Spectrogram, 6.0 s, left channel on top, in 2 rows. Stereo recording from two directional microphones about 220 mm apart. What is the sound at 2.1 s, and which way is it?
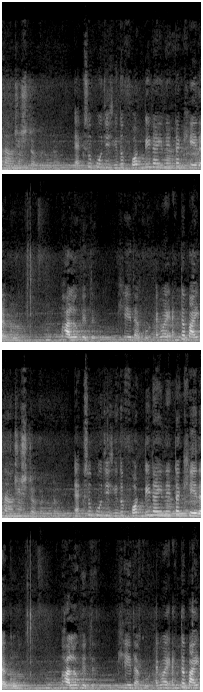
Speech, 25° right (ahead or behind).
